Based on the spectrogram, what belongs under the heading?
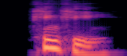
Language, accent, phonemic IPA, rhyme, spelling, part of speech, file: English, Australia, /ˈkɪŋki/, -ɪŋki, kinky, adjective, En-au-kinky.ogg
- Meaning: 1. Full of kinks; liable to kink or curl 2. Marked by unconventional sexual preferences or behavior, as fetishism, sadomasochism, and other sexual practices 3. Queer; eccentric; crotchety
